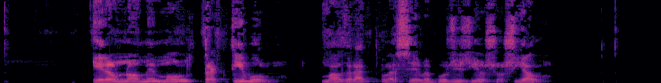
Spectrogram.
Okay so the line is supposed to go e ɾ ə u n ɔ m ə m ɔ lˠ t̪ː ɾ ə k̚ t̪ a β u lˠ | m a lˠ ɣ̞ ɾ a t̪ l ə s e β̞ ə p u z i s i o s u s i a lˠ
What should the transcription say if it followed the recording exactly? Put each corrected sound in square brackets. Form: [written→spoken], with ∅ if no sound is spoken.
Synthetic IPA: e ɾ ə u n ɔ m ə m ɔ lˠ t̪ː ɾ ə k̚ t̪ [a→i] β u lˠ | m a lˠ ɣ̞ ɾ a t̪ l ə s e β̞ ə p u z i s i o s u s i a lˠ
